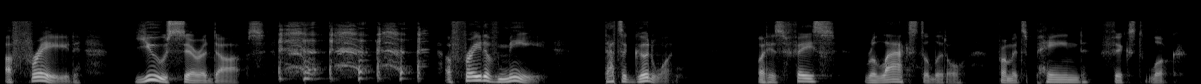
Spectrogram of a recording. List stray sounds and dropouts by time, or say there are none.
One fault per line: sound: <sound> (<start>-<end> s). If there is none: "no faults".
sound: cough (2.8-4.3 s)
